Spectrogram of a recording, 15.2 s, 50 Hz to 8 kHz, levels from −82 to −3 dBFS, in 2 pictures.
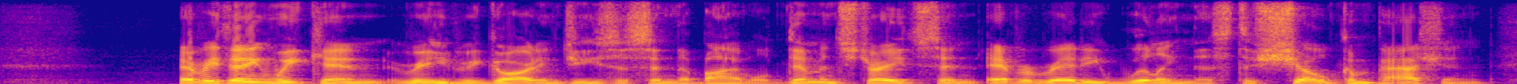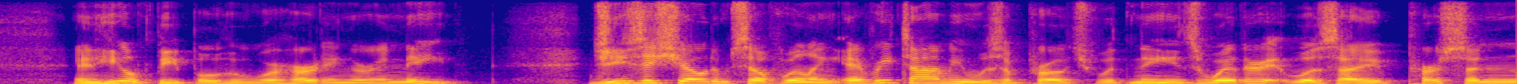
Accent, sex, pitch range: American, male, 100-145 Hz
